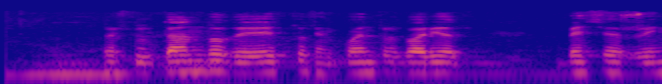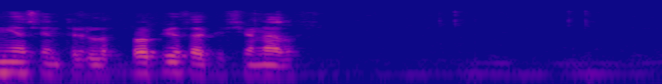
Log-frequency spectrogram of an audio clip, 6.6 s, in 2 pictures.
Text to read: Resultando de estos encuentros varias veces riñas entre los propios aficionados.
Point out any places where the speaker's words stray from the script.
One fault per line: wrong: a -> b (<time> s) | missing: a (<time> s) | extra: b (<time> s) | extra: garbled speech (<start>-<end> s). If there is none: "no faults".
no faults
